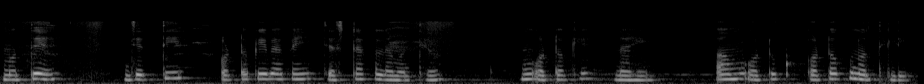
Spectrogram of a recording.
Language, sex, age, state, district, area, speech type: Odia, female, 18-30, Odisha, Mayurbhanj, rural, spontaneous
